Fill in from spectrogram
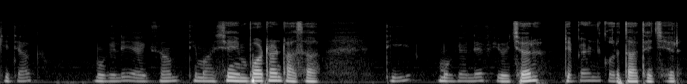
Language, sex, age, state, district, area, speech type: Goan Konkani, male, 18-30, Goa, Salcete, rural, spontaneous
